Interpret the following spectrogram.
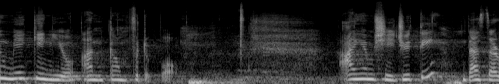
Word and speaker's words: Senjuti: decided to continue making you uncomfortable I am GGT that's the right way of saying my name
